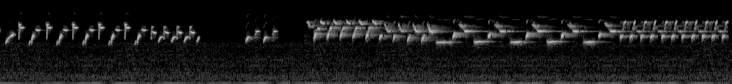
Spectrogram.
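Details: European goldfinch song for training captive birds: a fast, liquid jumble of high twittering notes and tinkling trills, broken by a brief pause, with a faint low hum beneath.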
